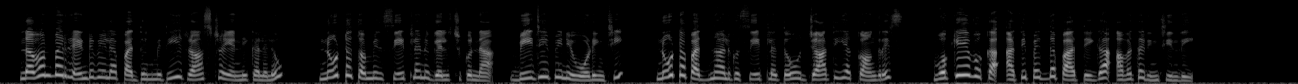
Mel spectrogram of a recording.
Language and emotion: Telugu, neutral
